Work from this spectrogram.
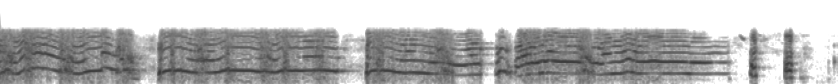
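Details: Dog howling in long, drawn-out tonal wails with rich overtones, pitch wavering and sliding, in several phrases separated by short breaks, ending in brief clipped yelps.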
